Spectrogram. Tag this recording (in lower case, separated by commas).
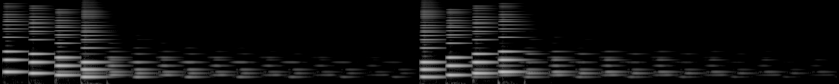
alarm, ringtone, telephone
